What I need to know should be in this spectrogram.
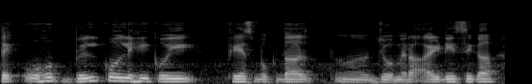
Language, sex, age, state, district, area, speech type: Punjabi, male, 45-60, Punjab, Jalandhar, urban, spontaneous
